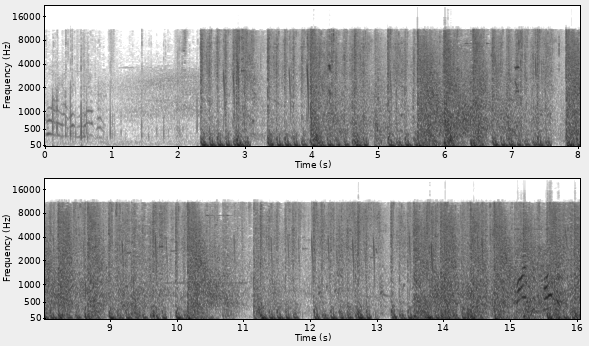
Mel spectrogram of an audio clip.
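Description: Dense video game shootout gunfire, rapid overlapping shots cracking continuously for many seconds, loud and close, with voices shouting among the shooting.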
